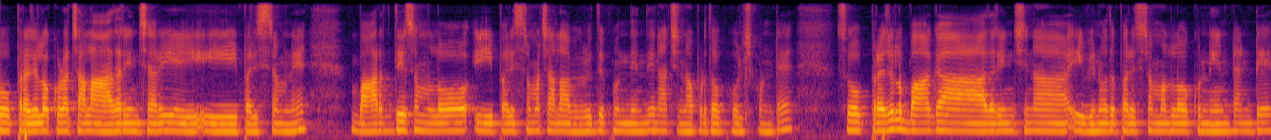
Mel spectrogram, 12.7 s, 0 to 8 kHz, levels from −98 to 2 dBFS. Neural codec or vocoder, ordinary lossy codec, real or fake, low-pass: none; none; real; 7.2 kHz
